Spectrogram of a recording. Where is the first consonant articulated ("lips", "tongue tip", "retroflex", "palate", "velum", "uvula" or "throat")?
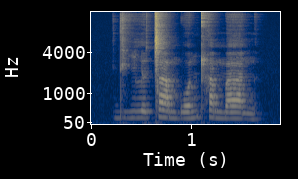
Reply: tongue tip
